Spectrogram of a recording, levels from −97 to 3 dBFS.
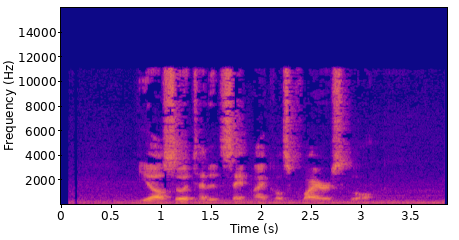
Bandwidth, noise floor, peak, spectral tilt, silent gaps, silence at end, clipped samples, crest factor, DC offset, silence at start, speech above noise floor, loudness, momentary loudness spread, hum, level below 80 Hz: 11.5 kHz; -49 dBFS; -10 dBFS; -2 dB/octave; none; 0 s; under 0.1%; 20 dB; under 0.1%; 0.1 s; 20 dB; -28 LUFS; 22 LU; none; -54 dBFS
